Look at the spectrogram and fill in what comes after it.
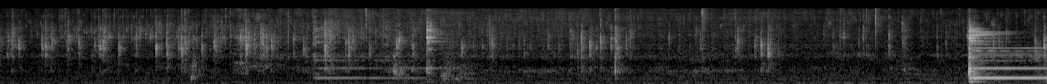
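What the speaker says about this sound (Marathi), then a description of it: "चमच्याचा आवाज येतोय" A metal spoon clanks against a pan while mustard seeds, chilli and asafoetida sizzle in hot oil for a tempering; steady frying hiss with a few sharp ringing knocks, one louder clang near the end.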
